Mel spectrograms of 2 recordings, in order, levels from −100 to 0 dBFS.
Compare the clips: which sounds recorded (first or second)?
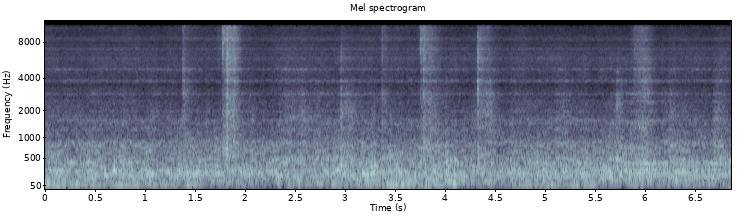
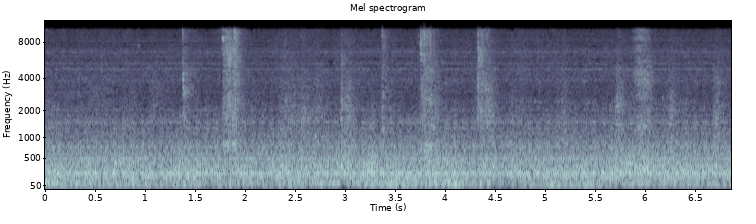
second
